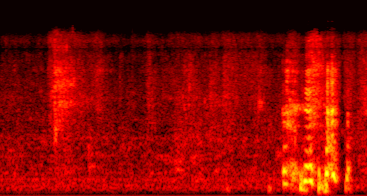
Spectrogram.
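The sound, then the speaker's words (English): Warm water runs steadily from a tap into a bath as a soft, continuous hiss, then grows louder and more churning near the end, with splashy bursts. “I'm gonna sit closer to where the water's coming out because it's warm over there.”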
